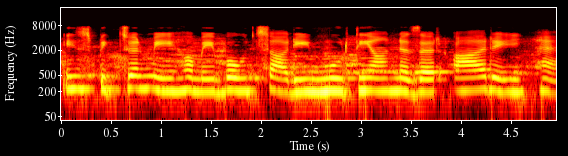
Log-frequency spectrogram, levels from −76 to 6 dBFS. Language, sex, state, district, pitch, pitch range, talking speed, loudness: Hindi, female, Punjab, Fazilka, 215 Hz, 205-225 Hz, 135 wpm, -13 LUFS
